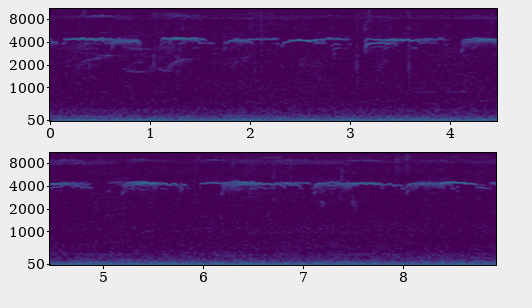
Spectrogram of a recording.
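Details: Blue-winged pitta nest, with parents bringing earthworms to feed the chicks. Thin, high, slightly downslurred whistled notes repeat rapidly and unevenly, about once a second, over a steady low background hum.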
